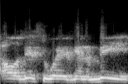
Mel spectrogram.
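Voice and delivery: ordinary delivery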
